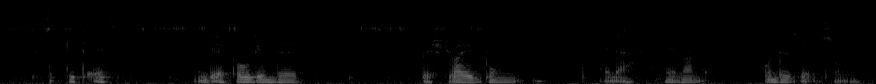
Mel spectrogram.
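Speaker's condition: Cerebral palsy; cerebral palsy from birth, invisible disability, pain, slowness

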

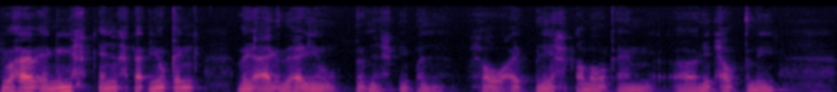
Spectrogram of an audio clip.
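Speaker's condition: Cleft palate and lip; ongoing speech impediment

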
